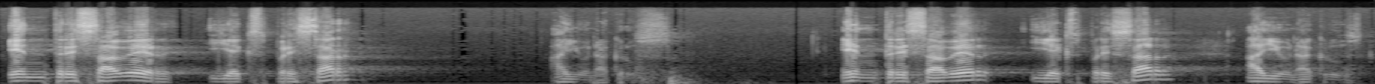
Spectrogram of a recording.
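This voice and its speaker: Argentine male preacher in a reverberant hall. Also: medium pitch. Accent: Argentine Spanish. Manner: emphatic, repeats phrases for effect. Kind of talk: sermon.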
